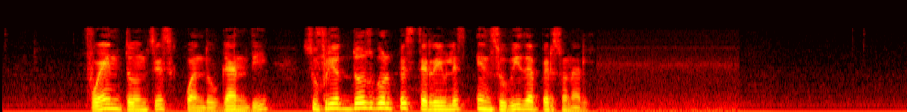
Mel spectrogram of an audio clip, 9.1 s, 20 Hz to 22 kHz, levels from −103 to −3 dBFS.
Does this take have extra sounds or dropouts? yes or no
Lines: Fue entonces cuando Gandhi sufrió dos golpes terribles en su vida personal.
no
